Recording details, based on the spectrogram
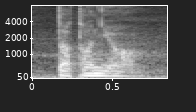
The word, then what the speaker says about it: D'Artagnan: In Man in the Iron Mask, Gabriel Byrne has an Irish accent, but he pronounces his name extremely French, and it calls himself D'Artagnan, and it's really good.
